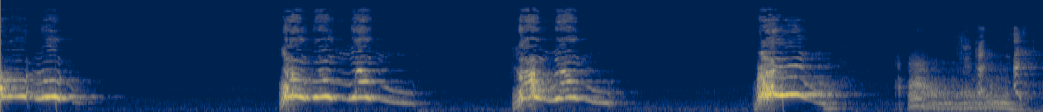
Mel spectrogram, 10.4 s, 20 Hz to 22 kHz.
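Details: A young female lemon Beagle puppy, between about 2 and 10 months old, gives four sharp, yelping barks with a bright, ringing tone, spaced a couple of seconds apart, then a lower, rougher sound.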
